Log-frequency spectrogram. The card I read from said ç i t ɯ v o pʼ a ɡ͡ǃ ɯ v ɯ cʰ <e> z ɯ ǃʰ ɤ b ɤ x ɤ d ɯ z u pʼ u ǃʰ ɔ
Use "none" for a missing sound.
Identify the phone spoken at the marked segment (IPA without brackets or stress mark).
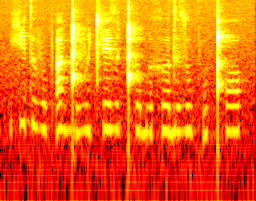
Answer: e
